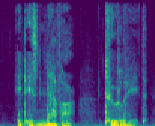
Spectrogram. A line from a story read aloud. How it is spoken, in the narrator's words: whispered to himself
